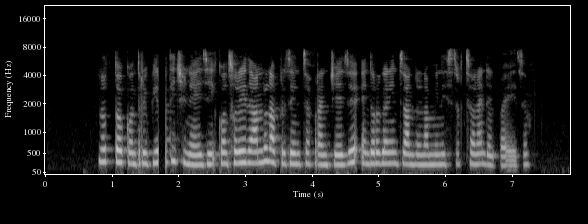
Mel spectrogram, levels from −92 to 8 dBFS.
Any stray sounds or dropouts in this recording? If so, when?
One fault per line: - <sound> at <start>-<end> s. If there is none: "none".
- dropout at 1.7-1.8 s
